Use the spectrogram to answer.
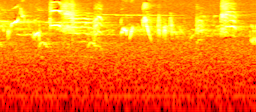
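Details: Male Gray Catbird singing in spring, its song a string of short imitative notes: squeaky whistled slurs, harsh buzzy bursts and quick chips strung together in an uneven, chattering sequence.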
